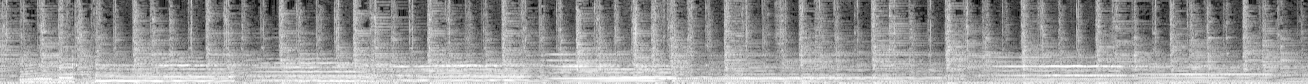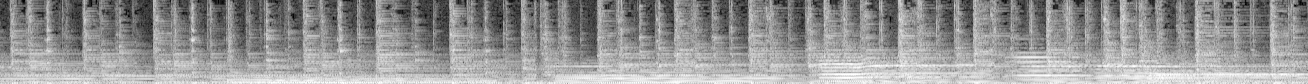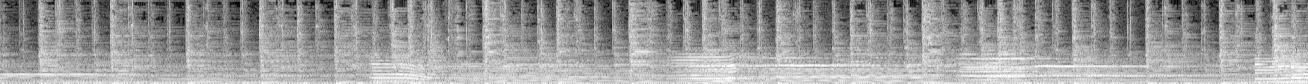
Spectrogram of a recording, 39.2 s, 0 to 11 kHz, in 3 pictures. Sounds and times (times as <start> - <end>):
Guitar: 0.0 - 39.2.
